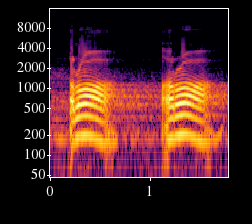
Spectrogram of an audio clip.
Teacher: ra ini dibaca tebal dengan posisi ujung lidah terangkat ke langit ro ro ya Jangan dibaca ra ya dengan mulut yang terbukaah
